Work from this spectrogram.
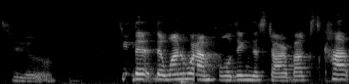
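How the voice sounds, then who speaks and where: A woman speaks at a moderate pace with a medium pitch and a bright, sharp tone. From Singapore. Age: 30s. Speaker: actress. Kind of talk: interview.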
